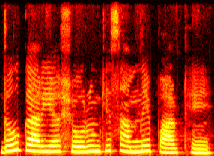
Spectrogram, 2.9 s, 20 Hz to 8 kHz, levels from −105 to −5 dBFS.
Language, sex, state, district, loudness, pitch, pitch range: Hindi, female, Arunachal Pradesh, Lower Dibang Valley, -14 LUFS, 270 Hz, 245-280 Hz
